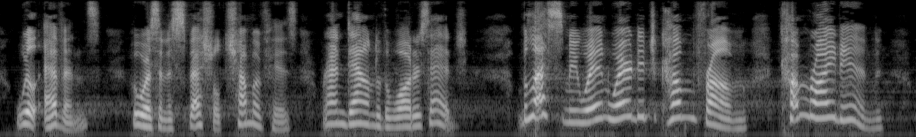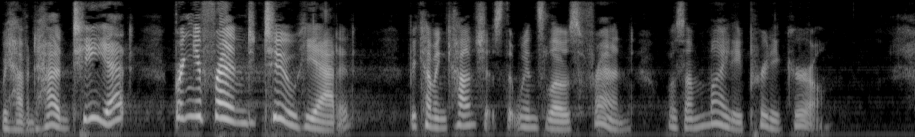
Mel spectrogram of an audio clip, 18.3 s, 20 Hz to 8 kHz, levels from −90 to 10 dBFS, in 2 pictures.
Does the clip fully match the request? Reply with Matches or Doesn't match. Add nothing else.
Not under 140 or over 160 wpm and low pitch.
Doesn't match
